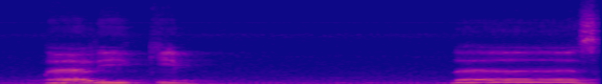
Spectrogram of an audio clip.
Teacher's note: Jadi nun ini sebenarnya punya dua makhraj. Ya, makhraj pertama itu ada di ujung lidah bertemu dengan gusi, itu makhraj pertama. Kemudian makhraj yang kedua ada di rongga hidung. Ya, kalau teman-teman mau buktikan, silahkan aja ditutup hidungnya.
